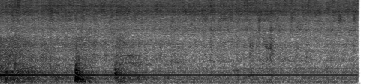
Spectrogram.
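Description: Water pours into a pan of spice masala for a vegetarian potoler dhokar dalna, a steady close gurgling rush with a faint hiss and a soft splash near the start, cutting off sharply at the end.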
